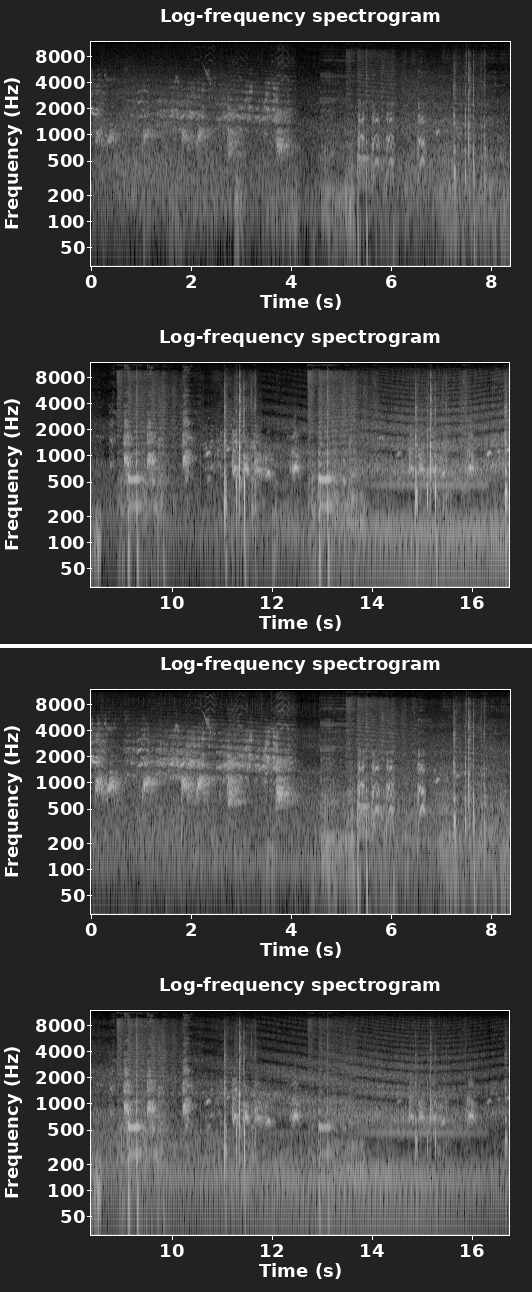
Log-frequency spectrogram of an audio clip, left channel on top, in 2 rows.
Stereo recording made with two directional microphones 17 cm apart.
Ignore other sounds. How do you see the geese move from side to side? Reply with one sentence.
You can hear the geese travel towards the left.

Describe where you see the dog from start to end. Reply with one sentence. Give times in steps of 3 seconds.
You can hear the dog on the right from 0 s and in the centre from 9 s.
